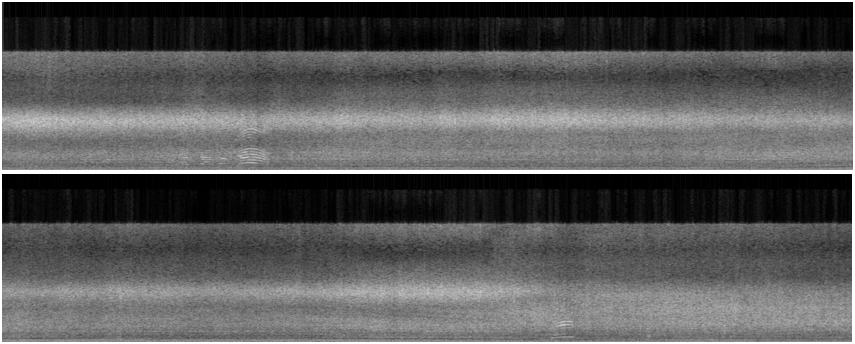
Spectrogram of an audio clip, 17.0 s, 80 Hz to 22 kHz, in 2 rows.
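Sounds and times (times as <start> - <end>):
threshing machine droning: 0.0 - 17.0.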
